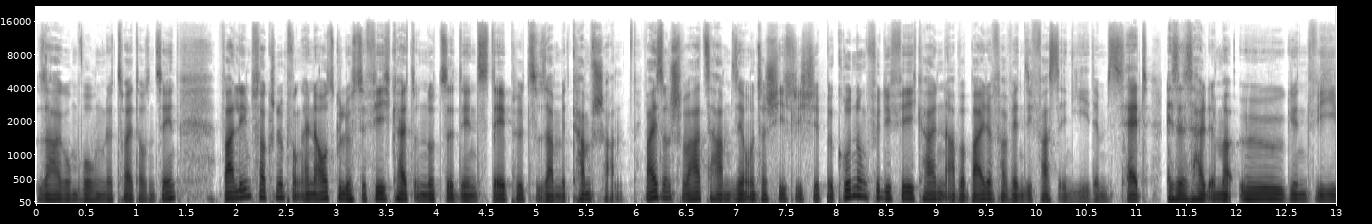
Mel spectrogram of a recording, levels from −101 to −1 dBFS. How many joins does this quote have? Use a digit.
2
